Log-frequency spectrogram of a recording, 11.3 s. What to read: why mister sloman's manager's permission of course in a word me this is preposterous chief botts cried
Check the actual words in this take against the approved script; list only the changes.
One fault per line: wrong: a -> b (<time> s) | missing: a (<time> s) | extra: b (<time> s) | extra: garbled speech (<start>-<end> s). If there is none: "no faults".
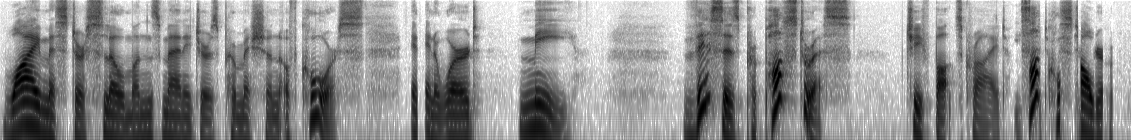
extra: in (4.2 s)
extra: garbled speech (10.1-11.1 s)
